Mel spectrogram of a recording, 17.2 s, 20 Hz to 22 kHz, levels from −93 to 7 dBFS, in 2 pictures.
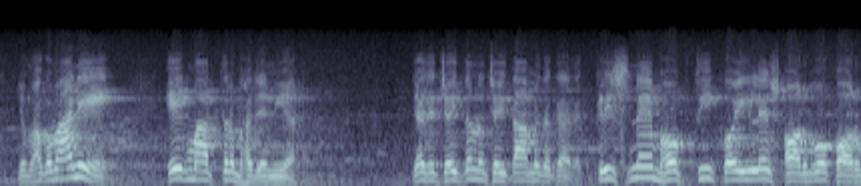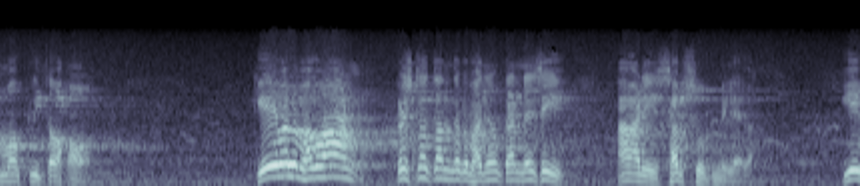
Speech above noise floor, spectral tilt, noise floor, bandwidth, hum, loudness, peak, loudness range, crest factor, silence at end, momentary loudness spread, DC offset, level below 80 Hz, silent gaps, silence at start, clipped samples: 28 dB; -6.5 dB/octave; -46 dBFS; 10 kHz; none; -18 LUFS; -4 dBFS; 6 LU; 16 dB; 0 s; 15 LU; under 0.1%; -54 dBFS; none; 0.05 s; under 0.1%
